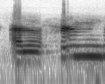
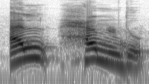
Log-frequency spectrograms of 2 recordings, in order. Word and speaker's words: الحمد: مثلاً الحمدلله رب العالمین الحمد الحمد دیگه درست نیست ما باید حا رو از ته حلق بگیم با دقت الحمد الحمد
